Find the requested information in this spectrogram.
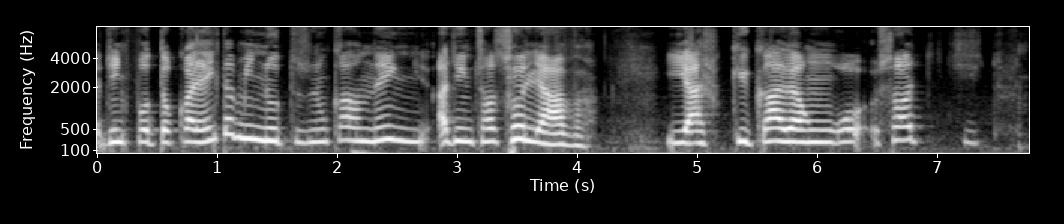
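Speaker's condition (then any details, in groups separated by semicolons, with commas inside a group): Cerebral palsy; diparetic form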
